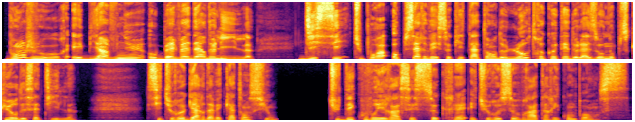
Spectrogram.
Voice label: Narration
